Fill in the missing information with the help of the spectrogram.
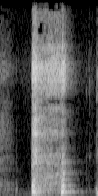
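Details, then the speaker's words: An adult woman with a cold and cough gives a single sharp, loose-sounding cough in a quiet room. "excuse my voice um I have a cold and cough"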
